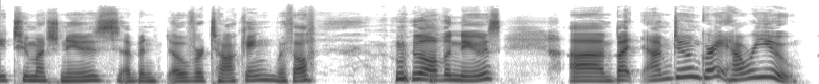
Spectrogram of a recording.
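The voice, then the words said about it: Slightly raspy voice. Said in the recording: “My voice is still a little bit raspy.”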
